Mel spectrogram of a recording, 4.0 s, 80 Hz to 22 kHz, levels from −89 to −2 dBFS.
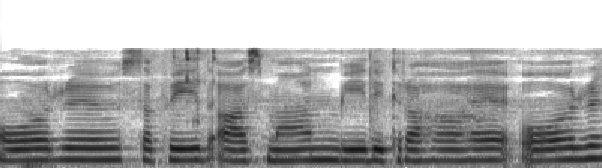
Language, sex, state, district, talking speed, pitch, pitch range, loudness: Hindi, female, Goa, North and South Goa, 150 wpm, 225 Hz, 220-230 Hz, -17 LUFS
